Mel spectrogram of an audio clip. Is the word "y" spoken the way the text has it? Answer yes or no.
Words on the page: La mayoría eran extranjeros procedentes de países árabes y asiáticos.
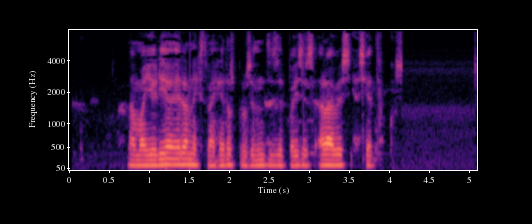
no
